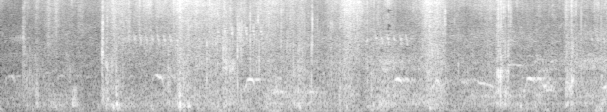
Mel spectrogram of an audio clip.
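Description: Footsteps swish through short grass.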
